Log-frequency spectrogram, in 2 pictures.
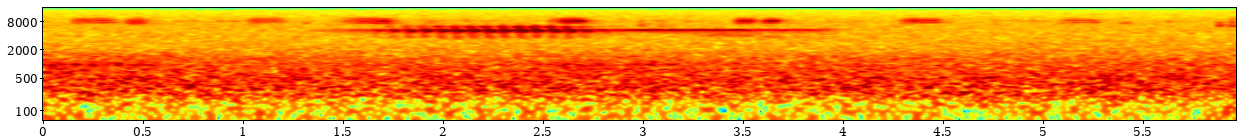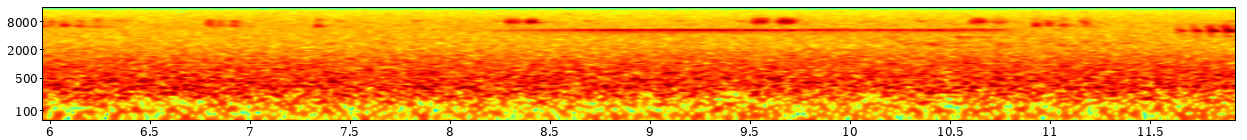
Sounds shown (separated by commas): unidentified bird chip note, Chipping Sparrow song, unidentified sound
